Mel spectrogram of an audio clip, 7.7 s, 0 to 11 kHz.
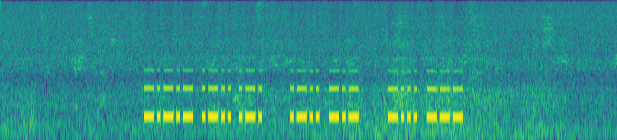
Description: Morse code (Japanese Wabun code), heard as a keyed tone, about 30 wpm, 420 Hz, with the noise inside a subway train. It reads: サカナ カワ ハレ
